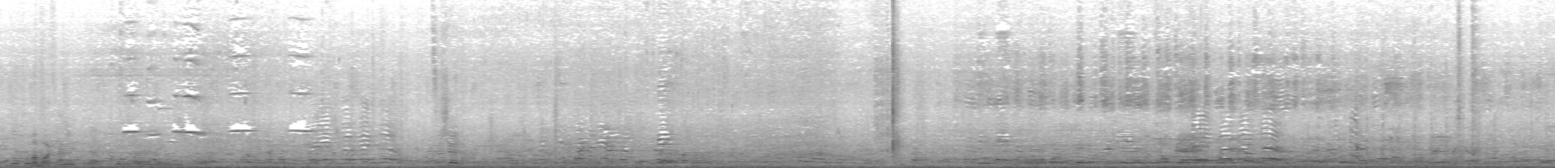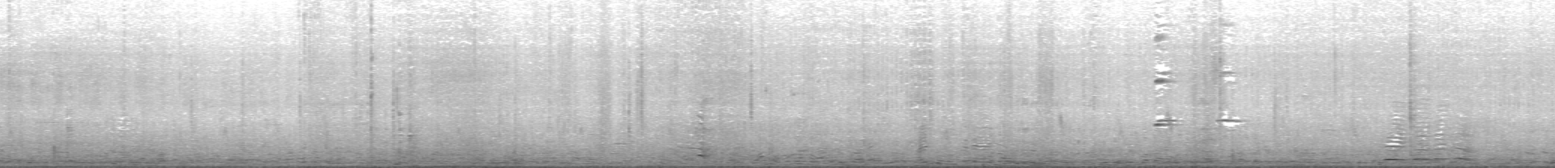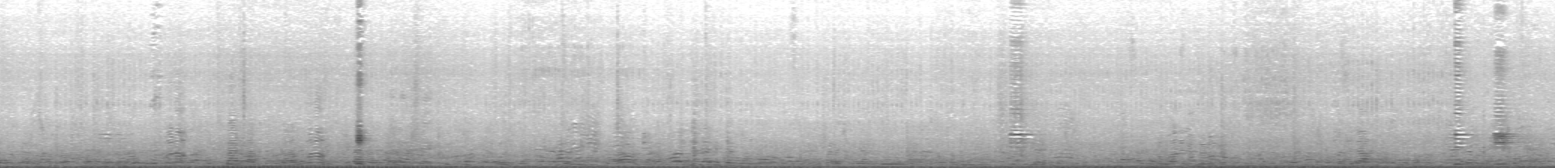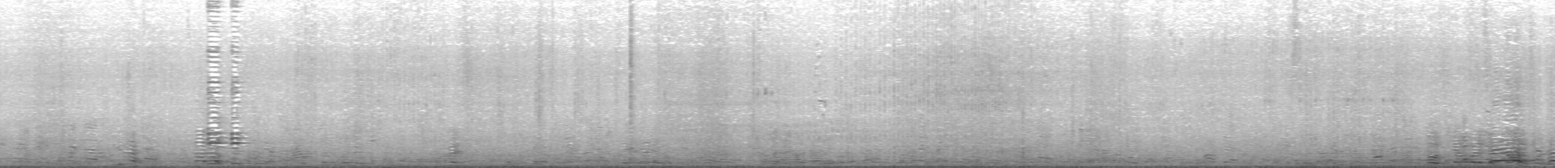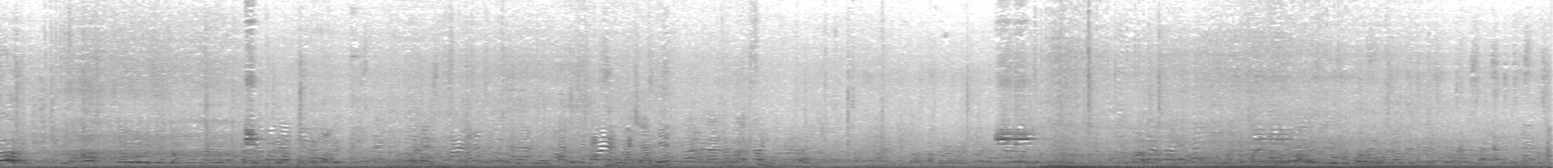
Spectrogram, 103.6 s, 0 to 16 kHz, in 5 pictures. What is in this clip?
street Haiti active could be market steps people3 +motorcycle engines idle
street Haiti active could be market steps people +motorcycle engines idle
